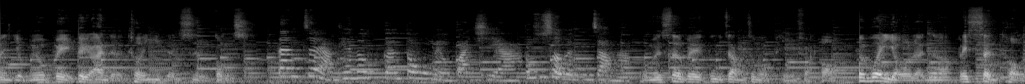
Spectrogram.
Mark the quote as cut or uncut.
uncut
